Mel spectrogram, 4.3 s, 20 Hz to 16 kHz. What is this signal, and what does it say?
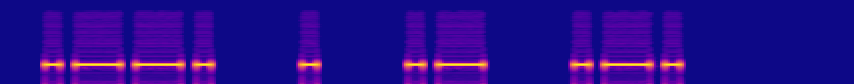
Morse code, heard as a keyed tone, about 16 wpm, spaced as for 11 wpm, 800 Hz. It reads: PEAR
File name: Alphabetical / Alphabetical mp3s / Ps @10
